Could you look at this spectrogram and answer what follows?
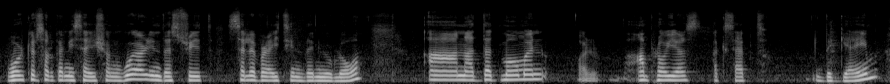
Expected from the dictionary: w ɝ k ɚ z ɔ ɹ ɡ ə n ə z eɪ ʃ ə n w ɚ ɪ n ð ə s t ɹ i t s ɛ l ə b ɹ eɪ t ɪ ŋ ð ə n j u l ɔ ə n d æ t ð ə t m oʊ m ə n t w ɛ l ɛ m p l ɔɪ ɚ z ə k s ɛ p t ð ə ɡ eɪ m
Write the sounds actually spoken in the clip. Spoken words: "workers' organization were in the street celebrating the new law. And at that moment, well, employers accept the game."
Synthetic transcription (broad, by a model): w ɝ k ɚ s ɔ ɹ ɡ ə n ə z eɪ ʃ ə n w ɚ ɪ n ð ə s t ɹ i t s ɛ l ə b ɹ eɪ t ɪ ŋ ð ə n j u l ɔ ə n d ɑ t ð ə t m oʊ m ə n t w ɛ l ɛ m p l ɔɪ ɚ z ə k s ɛ p t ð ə ɡ eɪ m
